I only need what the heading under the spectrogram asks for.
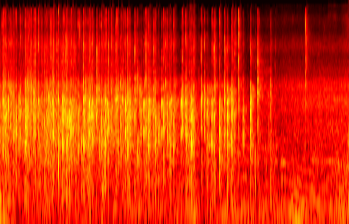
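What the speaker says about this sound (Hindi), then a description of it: "जोरदार तालियां।" Loud applause from an audience at a formal gathering as a Delhi Police inspector is invited forward, dense clapping that thins into scattered claps and fades out.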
